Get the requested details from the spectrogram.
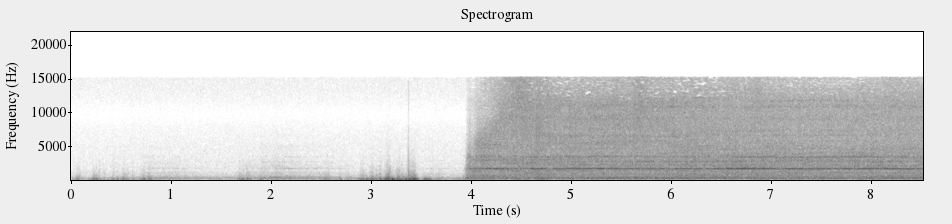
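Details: Loud pool equipment noise at a service call: after quiet handling, a loud steady rushing roar starts with a thin high whistle on top. Loud pump noise, cause unclear.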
